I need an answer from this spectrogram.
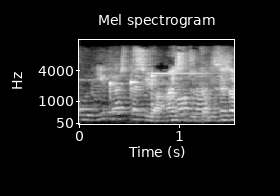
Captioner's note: a phone rings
